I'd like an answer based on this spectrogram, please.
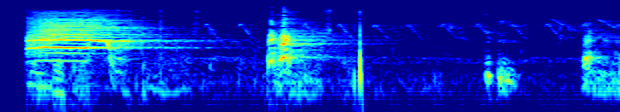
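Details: A dhole in the jungle gives a loud, harsh, wavering alarm cry, followed by shorter sharp yelps.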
